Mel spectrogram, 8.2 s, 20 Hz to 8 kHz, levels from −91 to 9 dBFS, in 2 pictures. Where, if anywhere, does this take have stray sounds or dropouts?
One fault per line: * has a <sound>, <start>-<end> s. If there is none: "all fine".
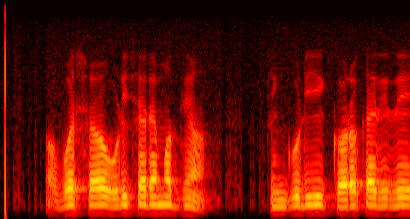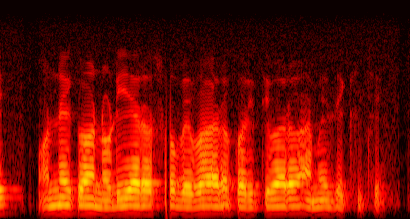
* has a dropout, 5.8-5.8 s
